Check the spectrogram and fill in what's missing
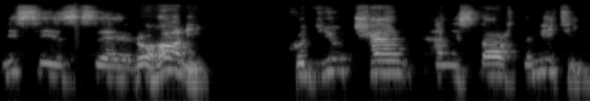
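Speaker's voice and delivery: ordinary delivery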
